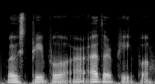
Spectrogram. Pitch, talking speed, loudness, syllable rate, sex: 110 Hz, 195 wpm, -19 LUFS, 6.4 syllables/s, male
